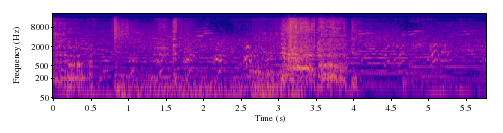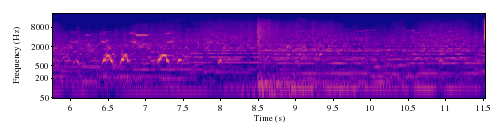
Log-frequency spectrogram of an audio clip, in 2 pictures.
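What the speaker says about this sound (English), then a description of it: "A lion's roar, deep, resonant, and unmistakable, can travel up to 8 kilometers through the night air" A lion in the African wild gives deep, resonant roars and grunts. Several loud bursts rise and fall over background ambience, with one especially forceful surge partway through and quieter rumbling calls afterward.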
